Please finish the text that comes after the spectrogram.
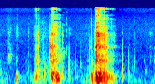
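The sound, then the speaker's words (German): A person demonstrates a stifled cough with the mouth held shut: two muffled, puffy bursts about half a second apart, moderately loud, with faint clicks around them. “wenn man husten muss und das unter, komplett unterdrücken muss und dann hustest du so”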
